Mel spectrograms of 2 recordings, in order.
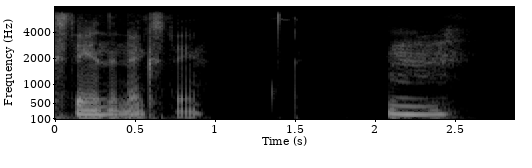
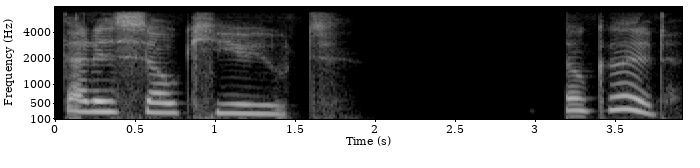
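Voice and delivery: slow, loud gushing over something cute; 2 semitones higher, 6 dB louder, much slower than usual. Real, not acted. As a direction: coo over the drawing. Gushing at a drawing.

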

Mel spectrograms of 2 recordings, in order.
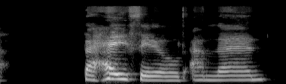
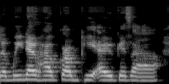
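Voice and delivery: ordinary delivery

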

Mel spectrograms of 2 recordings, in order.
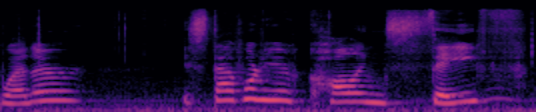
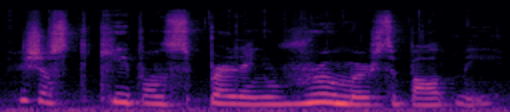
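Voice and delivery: ordinary talk, nothing marked

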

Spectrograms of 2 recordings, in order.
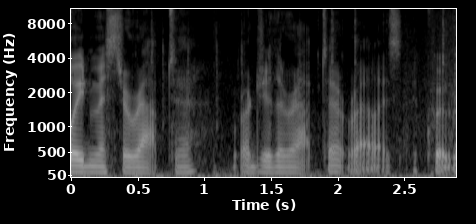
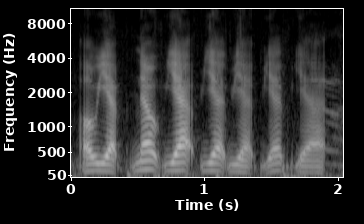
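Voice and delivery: panicked yeps; 3 semitones higher, 7 dB louder than usual. Real, not acted. Player seeing creature return, panicked yeps. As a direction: rattle them off in alarm.

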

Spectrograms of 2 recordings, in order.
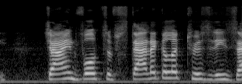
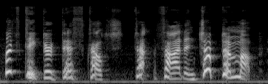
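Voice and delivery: gleeful cry; 7 semitones higher, 5 dB louder than usual. Acted. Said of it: "cried Miss Rebel".

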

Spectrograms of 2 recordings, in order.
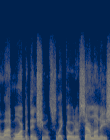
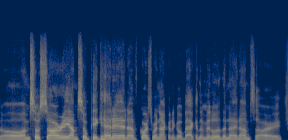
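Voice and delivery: mock tearful apology; 6 semitones higher than usual. Wife apologising after crying.

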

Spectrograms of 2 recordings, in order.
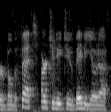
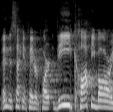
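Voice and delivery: excited reveal; 5 semitones higher, 10 dB louder than usual. Real, not acted. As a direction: announce it like a grand prize. Excited house tour reveal.

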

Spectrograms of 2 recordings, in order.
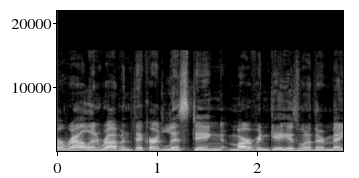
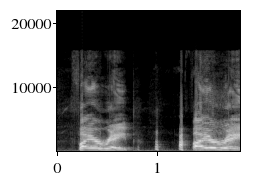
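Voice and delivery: loud, high cry for help, played for laughs; mock distress shout; 8 semitones higher, 8 dB louder, much slower than usual. Comedian quoting a TV show's scream, mock distress shout. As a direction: yell it out high, like a sitcom alarm.

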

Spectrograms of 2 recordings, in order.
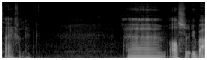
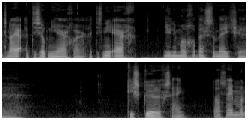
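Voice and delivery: normal talking voice

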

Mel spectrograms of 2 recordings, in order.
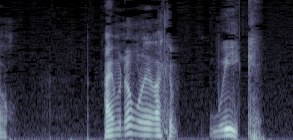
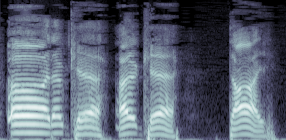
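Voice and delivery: ordinary talk, nothing marked

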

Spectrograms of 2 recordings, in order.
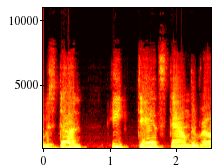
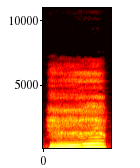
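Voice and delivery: gasp; 7 semitones higher than usual. Acted. Story wolf runs out of breath.

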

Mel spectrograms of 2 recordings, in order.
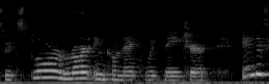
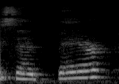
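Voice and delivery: ordinary delivery

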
